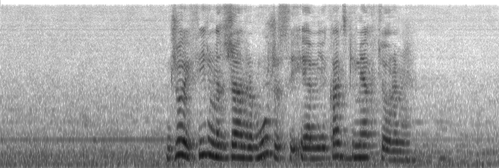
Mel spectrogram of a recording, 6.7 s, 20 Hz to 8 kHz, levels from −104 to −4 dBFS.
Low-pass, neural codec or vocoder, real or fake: 7.2 kHz; codec, 44.1 kHz, 7.8 kbps, Pupu-Codec; fake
